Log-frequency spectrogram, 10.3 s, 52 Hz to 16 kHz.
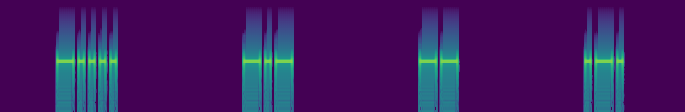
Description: Morse code, heard as a keyed tone, about 15 wpm, spaced as for 4 wpm, 700 Hz. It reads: 6KMR
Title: USA Call Signs - 6 Characters - 8x Character Spacing - 15wpm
